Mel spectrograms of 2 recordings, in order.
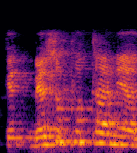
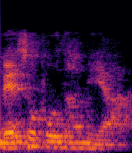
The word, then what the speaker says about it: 메소포타미아: 생겨나는 야 왜 뭐냥 메소포타미아 안 돼 이게 이게 원래 발음 인데 우리 성경에는 매수 보다 미야 유대 있어요 그 경험을 하지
